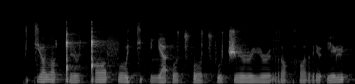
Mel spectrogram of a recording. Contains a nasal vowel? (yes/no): no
